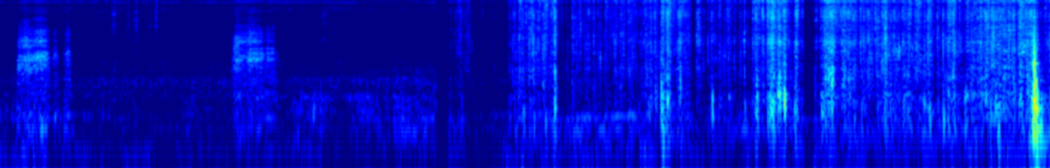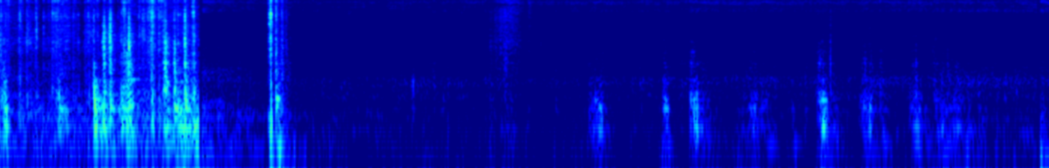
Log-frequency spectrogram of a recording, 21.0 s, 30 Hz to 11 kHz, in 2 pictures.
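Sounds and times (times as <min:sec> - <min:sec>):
packaging torn and crinkled: 0:04.5 - 0:12.5.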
